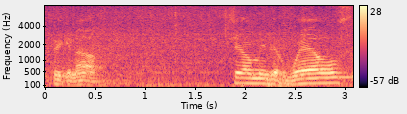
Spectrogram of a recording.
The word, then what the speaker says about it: Wells: Tell me that wells is pronounced like the fish, not like the thing you dig.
